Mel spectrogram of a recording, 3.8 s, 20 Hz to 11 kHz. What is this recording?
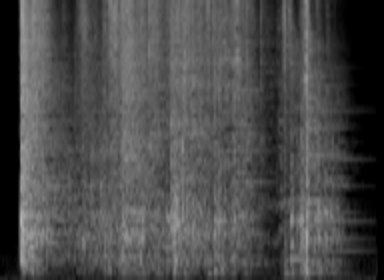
Metal Crash
Various metals clashing. Recorded with AKG-C414 microphone.
impact, crash, hit, bang, metal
